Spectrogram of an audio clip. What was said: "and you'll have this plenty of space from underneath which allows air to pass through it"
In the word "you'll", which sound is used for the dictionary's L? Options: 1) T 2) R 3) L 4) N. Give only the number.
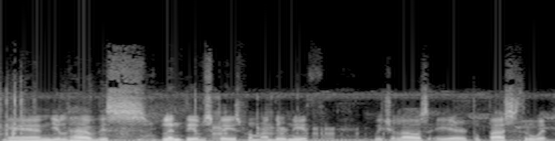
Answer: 3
